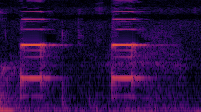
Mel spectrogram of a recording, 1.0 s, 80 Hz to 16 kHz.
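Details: Two short, clear electronic beeps from an Alaris IV infusion pump keypad as a secondary infusion is programmed at 500 cc an hour over two hours, with quiet room noise.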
